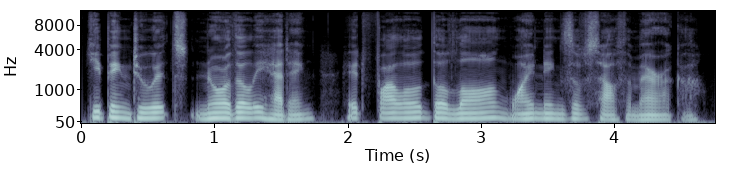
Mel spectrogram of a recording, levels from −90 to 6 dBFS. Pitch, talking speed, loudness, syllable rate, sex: 115 Hz, 165 wpm, -20 LUFS, 5.3 syllables/s, male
